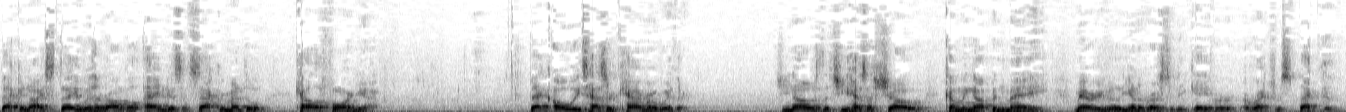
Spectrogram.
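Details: Adult male narrator; normal speech.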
